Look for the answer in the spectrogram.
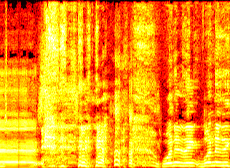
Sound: laughter

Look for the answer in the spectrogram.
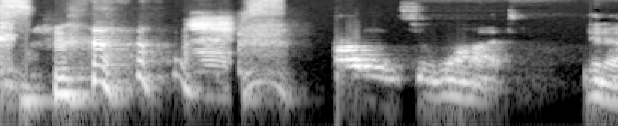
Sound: laughing

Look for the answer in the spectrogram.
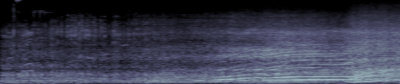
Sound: car engine

